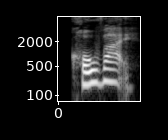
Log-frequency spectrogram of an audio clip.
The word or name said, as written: krogvej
